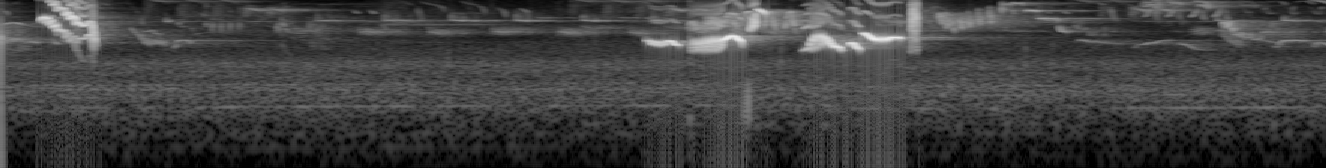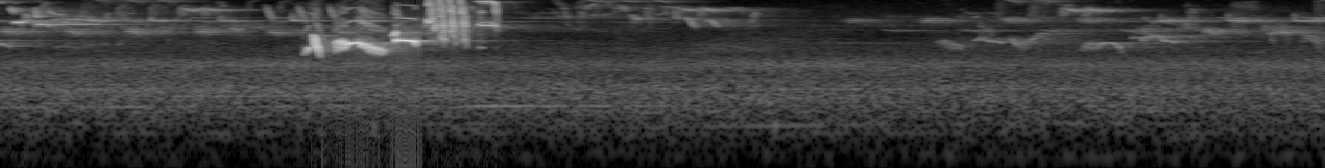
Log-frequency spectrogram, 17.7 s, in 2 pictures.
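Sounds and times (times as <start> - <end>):
common blackbird Turdus merula whistled song: 0.0 - 0.7, 4.3 - 9.3, 10.8 - 12.2.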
